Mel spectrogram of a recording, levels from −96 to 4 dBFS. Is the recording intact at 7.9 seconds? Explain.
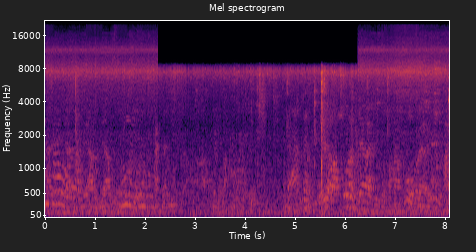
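Yes, the audio is intact at 7.9 seconds, with no fault at that moment.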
